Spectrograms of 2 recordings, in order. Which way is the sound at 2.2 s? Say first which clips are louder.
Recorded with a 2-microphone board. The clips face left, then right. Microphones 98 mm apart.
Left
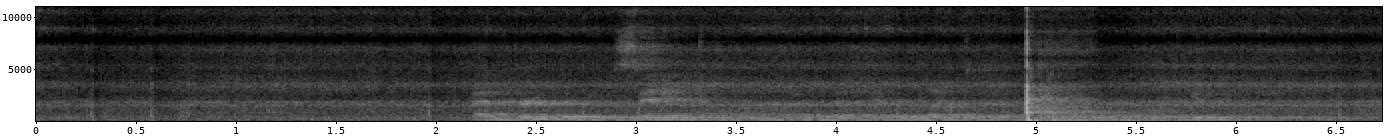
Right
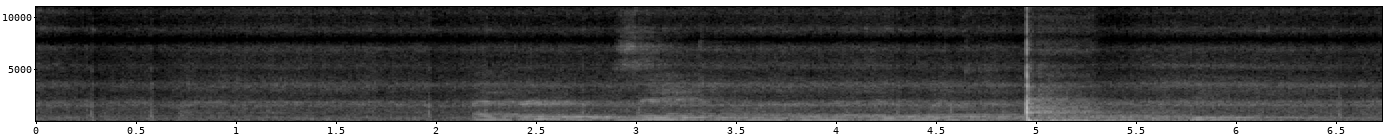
Even; 15° right (ahead or behind).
